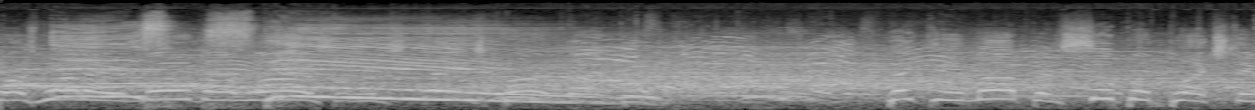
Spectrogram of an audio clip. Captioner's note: crowd cheering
